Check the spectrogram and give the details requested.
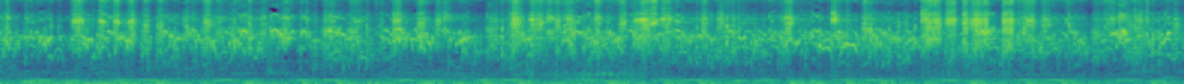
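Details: Pet budgerigar calling in a continuous stream of scratchy chirps and squawks, busy high-pitched chatter for the whole stretch, with a steady low hum pulsing underneath.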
